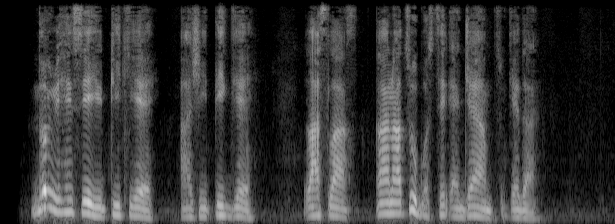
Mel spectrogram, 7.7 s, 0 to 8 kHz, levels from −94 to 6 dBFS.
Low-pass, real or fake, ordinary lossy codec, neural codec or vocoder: 7.2 kHz; fake; Opus, 64 kbps; codec, 24 kHz, 0.9 kbps, WavTokenizer, medium speech release version 1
